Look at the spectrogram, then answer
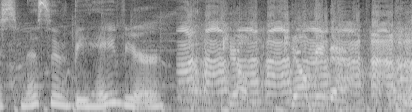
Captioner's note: braying laughter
